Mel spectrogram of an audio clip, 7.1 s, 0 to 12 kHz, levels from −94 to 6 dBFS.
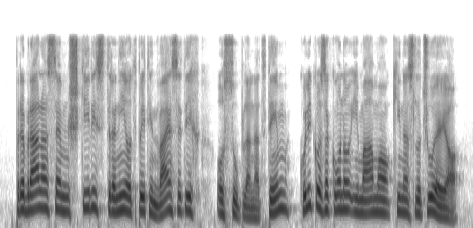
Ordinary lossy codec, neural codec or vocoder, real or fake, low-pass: none; codec, 16 kHz, 16 kbps, FunCodec, trained on LibriTTS, 50 frames a second; fake; 7.2 kHz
